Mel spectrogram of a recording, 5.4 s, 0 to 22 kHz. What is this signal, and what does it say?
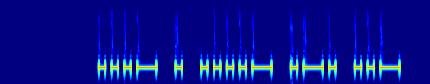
Morse code, heard as a keyed tone, about 15 wpm, 700 Hz. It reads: VE4RU
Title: DXCC-100 Call Signs - 5 Characters - Repeated 3x - 15wpm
